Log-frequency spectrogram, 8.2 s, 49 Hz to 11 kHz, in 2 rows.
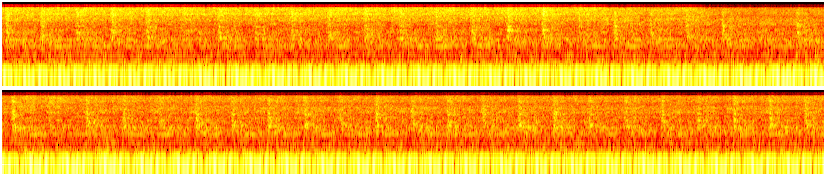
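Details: Renault 12 estate (break) engine at idle: regular light tapping riding over the low hum; engine noise present, cause unclear.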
